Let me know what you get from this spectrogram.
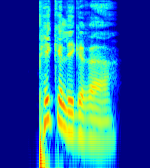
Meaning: inflection of pickelig: 1. strong/mixed nominative masculine singular comparative degree 2. strong genitive/dative feminine singular comparative degree 3. strong genitive plural comparative degree
- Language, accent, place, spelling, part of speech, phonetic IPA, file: German, Germany, Berlin, pickeligerer, adjective, [ˈpɪkəlɪɡəʁɐ], De-pickeligerer.ogg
